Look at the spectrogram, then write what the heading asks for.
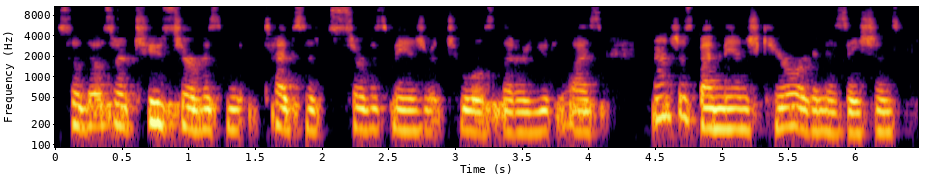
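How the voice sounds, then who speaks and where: A woman instructor giving a recorded lecture, her voice a little hoarse, explaining steadily with ums and self-corrections. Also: sits low, brisk, noisy background. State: slightly hoarse, clearing throat.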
